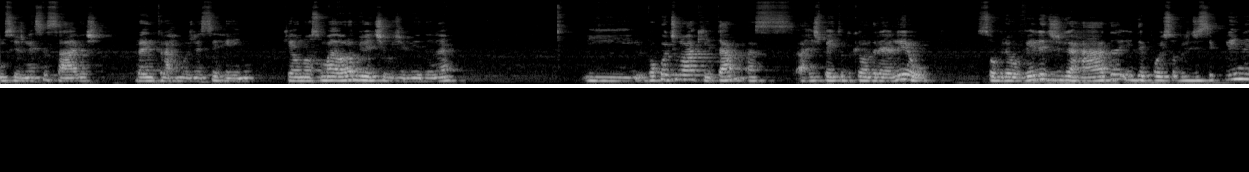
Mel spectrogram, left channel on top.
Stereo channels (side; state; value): right; silent; digital silence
